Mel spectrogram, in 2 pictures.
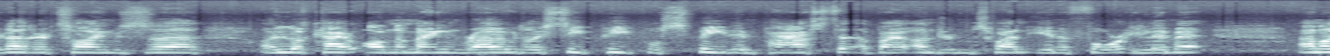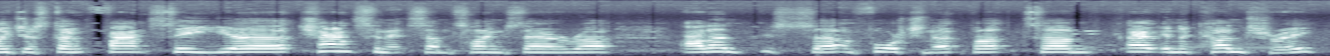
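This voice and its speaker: A British man with a fairly high voice talks easily and at length on a CB net. He wanders from point to point before handing the turn back. Faint noise sits under his voice. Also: low-quality recording. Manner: rambling and chatty, ends each turn with "back to you". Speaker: CB radio operator and show host. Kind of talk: casual radio chat on a CB net. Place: home shed radio room with a gas fire.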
